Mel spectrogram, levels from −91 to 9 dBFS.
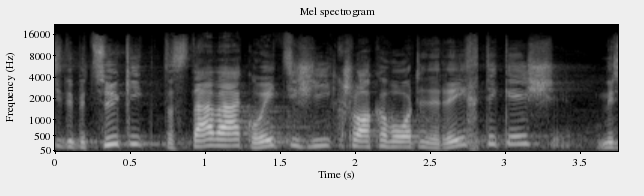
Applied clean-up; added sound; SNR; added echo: none; none; none; none.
